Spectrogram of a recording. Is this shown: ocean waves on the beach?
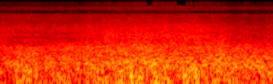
yes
